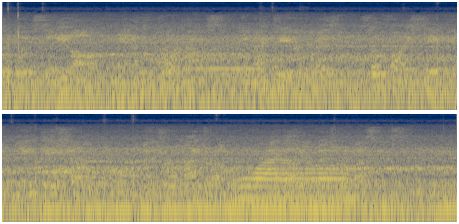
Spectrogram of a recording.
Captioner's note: train PA system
